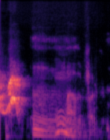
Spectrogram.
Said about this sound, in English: A little mouthy fucking dog there. Pet that dog. Can I pet that dog?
